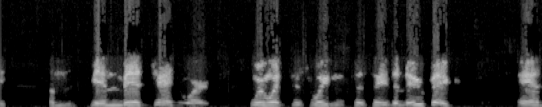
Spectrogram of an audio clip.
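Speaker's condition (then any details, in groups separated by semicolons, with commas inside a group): ALS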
